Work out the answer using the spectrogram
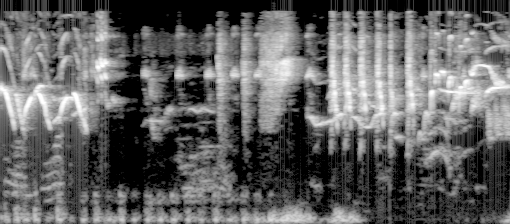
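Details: Caged white-rumped shama, known locally as kacer, pouring out loud looping whistles, quick chips and harsh buzzy rattles, with steady low thumping sounds in the background.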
